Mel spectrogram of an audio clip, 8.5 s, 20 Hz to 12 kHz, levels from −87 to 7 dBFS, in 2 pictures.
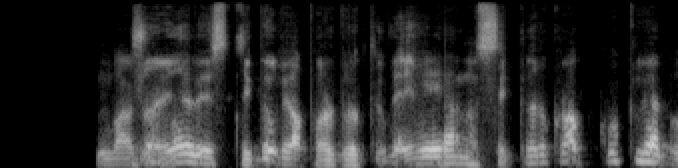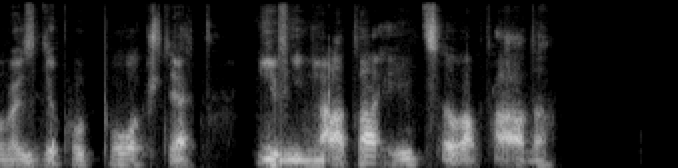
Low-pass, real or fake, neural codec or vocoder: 10.8 kHz; fake; codec, 24 kHz, 1.5 kbps, HILCodec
